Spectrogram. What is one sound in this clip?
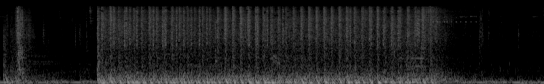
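A rifle fires in a rapid, loud burst of shots.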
